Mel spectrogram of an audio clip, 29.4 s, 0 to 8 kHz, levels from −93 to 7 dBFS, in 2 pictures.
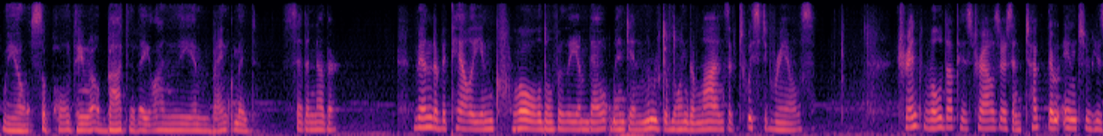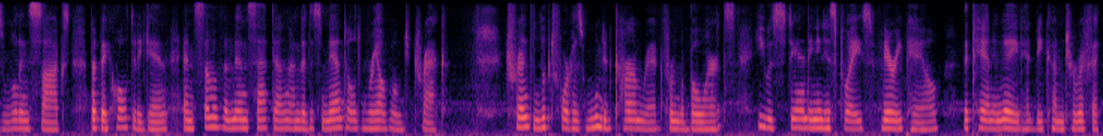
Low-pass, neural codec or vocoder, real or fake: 7.2 kHz; codec, 16 kHz, 1 kbps, X-Codec, HuBERT features, trained on balanced general audio; fake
